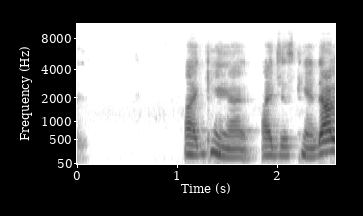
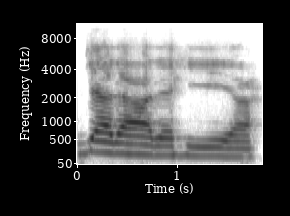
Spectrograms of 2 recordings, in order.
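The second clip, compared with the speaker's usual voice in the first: put-on drawn-out Boston accent, dropping the R; slow mock-Boston brush-off; 6 semitones lower, slower than usual. Streamer repeats the line to tease, Boston accent. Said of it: "That was my Boston accent".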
